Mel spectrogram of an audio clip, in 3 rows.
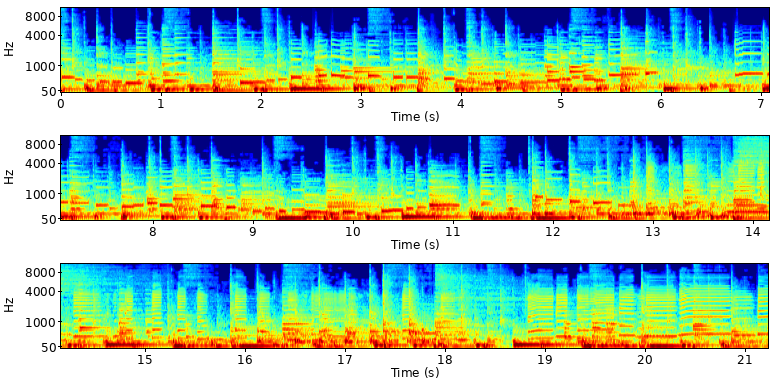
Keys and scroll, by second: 1.7 m, 4.4 space, 7.3 f, 9.1 1, 9.4 Return, 9.9 space, 16.8 Escape, 17.8 Delete.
